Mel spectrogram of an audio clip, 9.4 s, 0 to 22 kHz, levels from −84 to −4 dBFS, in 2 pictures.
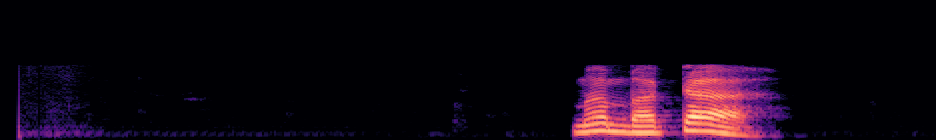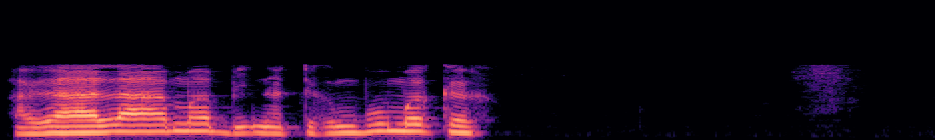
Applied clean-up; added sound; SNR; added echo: none; none; none; none.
